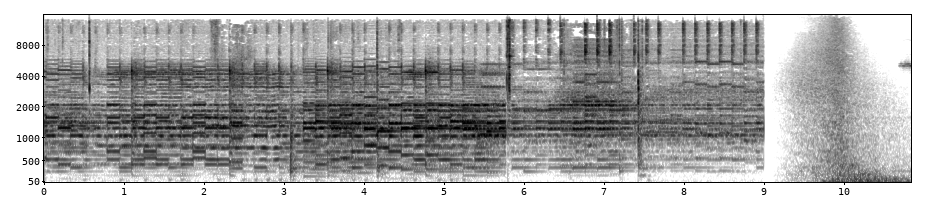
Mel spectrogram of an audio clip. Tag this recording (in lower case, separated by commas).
music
